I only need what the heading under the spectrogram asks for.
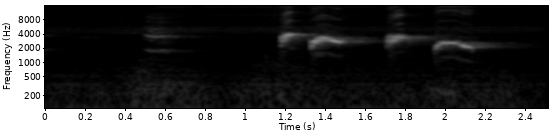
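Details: Female red-whiskered bulbul singing to excite males: two quick pairs of loud, clear whistled notes, each pair a sharp rising note and then a falling slur, after a softer opening note, over a faint low hum.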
